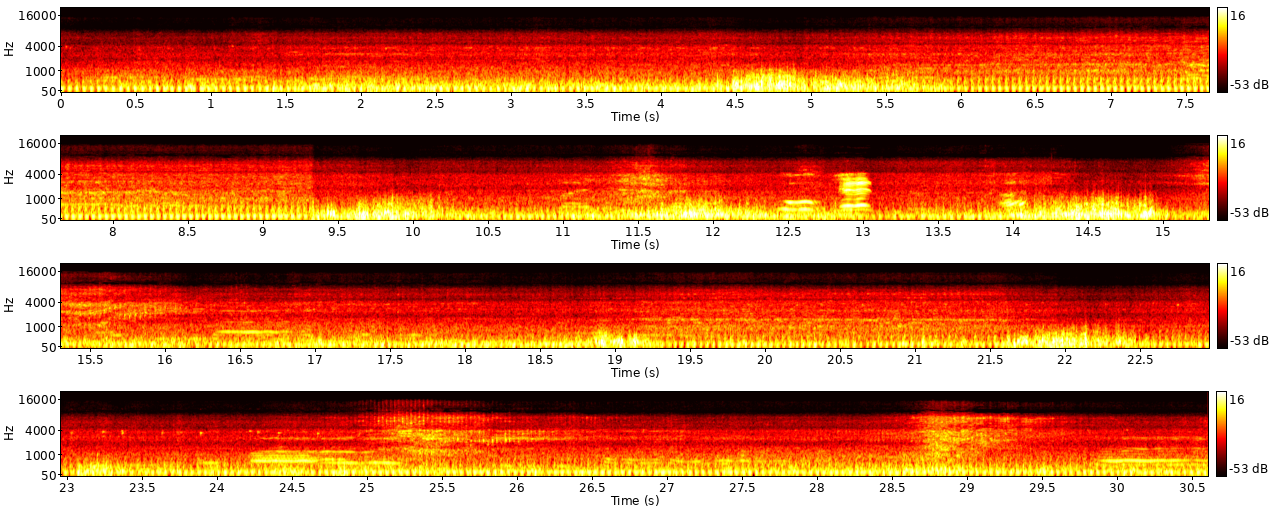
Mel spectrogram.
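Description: A vehicle's engine running steadily under way, with road and wind noise and a few louder rough bursts, and voices now and then.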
